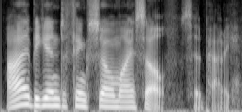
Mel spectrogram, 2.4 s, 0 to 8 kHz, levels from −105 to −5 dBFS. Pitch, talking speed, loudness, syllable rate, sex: 165 Hz, 200 wpm, -16 LUFS, 4.9 syllables/s, female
